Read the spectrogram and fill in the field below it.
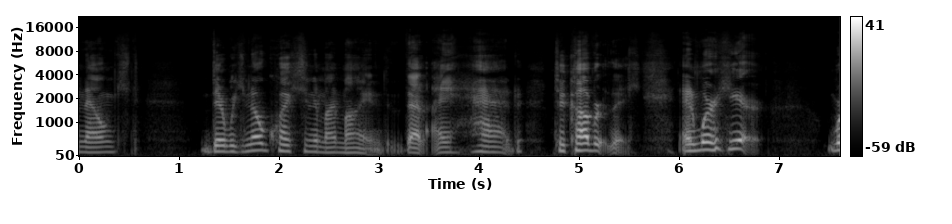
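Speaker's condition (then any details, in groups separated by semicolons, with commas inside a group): Cerebral palsy; voice sometimes sounds childlike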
